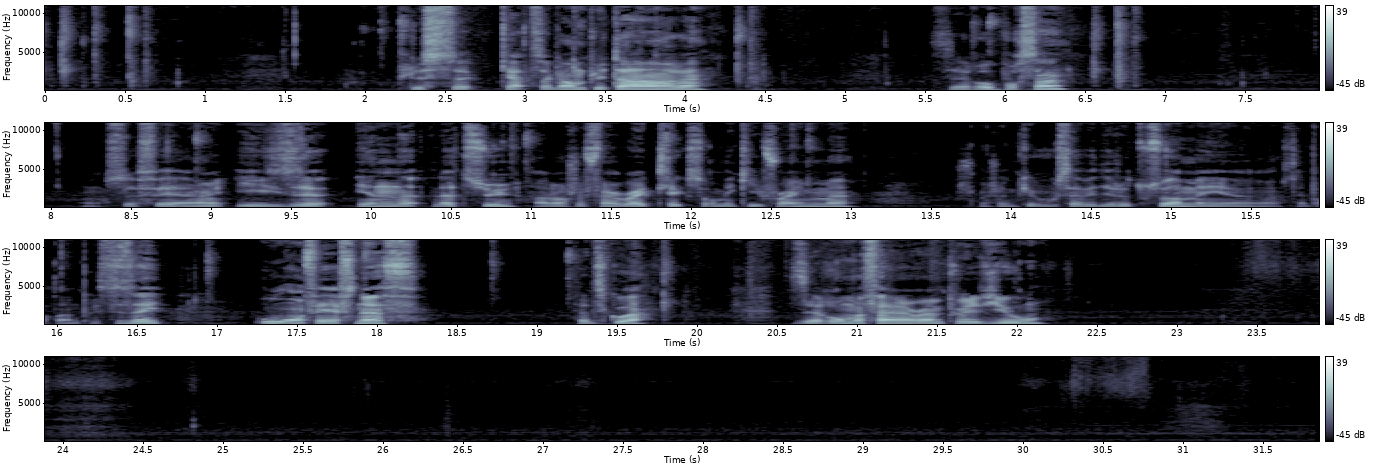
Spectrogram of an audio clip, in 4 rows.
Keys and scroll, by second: 0.0-0.7 typing, 2.6-4.3 typing, 6.3-7.2 typing, 19.8 0.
